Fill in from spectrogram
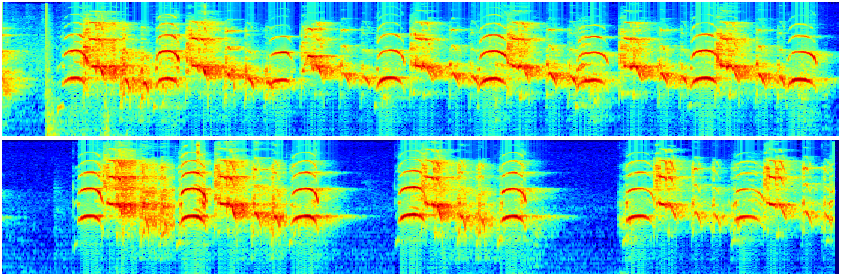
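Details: Grey francolin, known locally as teetar, giving bursts of ringing, arched, repeated notes in rapid runs, broken by short pauses and silent gaps; no other sounds stand out.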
